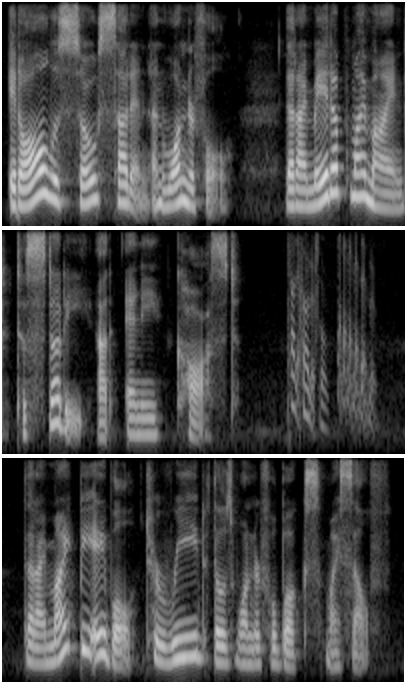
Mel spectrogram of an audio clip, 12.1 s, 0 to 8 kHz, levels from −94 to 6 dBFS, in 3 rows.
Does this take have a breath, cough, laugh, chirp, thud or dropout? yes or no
yes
